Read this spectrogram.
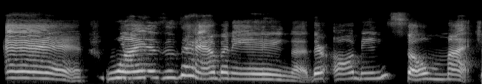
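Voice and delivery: high, loud, drawn-out griping; mock complaining. Viewer complaining at the TV, mock outrage. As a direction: whine at the show in hammed-up outrage. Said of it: "complain and raise my fist and be like".

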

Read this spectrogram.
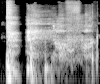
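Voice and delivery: breathless whispered awe; awed whisper. Real, not acted. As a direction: whisper it, stunned. Awed reaction to the line.

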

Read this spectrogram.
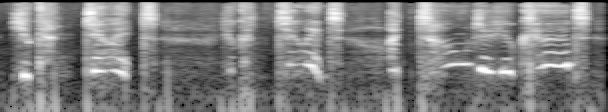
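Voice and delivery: urgent unvoiced whisper. A narrator's reading. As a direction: whisper it under your breath. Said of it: "muttering something under her breath".

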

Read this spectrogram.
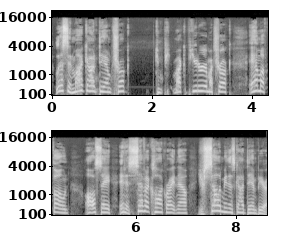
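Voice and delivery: pissed-off customer. Retold or imitated. Customer demanding the clerk sell him beer, pissed off. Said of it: "getting super pissed off".

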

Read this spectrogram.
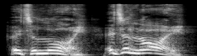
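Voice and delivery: loud, high, furious outburst; growled denial. A narrator's reading. Victor shouting his denial at the detective, furious. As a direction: hurl the denial back at him. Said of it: "growled Victor".

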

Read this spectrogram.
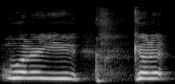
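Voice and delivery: high, stilted line reading; bad acting. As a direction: read it like you forgot your lines. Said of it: "he delivers it like he forgot his fucking lines".

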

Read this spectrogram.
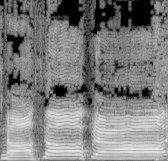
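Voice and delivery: high, loud no's; hammed-up jealous protest; mock panicked denial. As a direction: squeal the no like a jealous soap hero. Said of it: "and he goes".

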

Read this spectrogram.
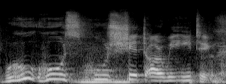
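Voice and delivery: put-on high, puzzled German accent; confused German. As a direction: act out a baffled German parsing the phrase. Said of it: "But Germans are like".

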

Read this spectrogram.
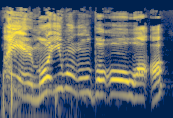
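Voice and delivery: high, loud mock British accent, "Hey, mate". Offering a bottle of water in a mock British accent. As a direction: ham up a cockney British accent. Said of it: "his impersonation of a British dude".

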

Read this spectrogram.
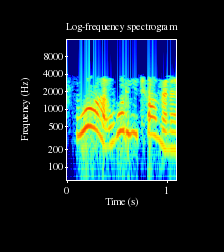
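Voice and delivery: high, startled what; startled grandmother. Retold or imitated. Grandmother reacting to Joy's strange words, high startled disbelief. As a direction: jump up in disbelief. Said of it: "and she says".

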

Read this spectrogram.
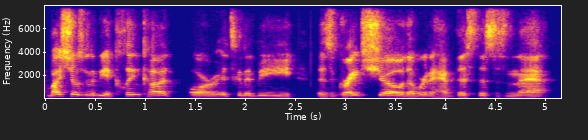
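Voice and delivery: usual speaking voice

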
